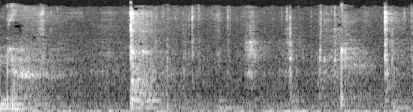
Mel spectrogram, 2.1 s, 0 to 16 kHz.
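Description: Faint handling noise of electrical wires being pulled and moved by hand inside a 3D printer's controller compartment, with a couple of soft clicks, one about two-thirds of a second in and one near the end.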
